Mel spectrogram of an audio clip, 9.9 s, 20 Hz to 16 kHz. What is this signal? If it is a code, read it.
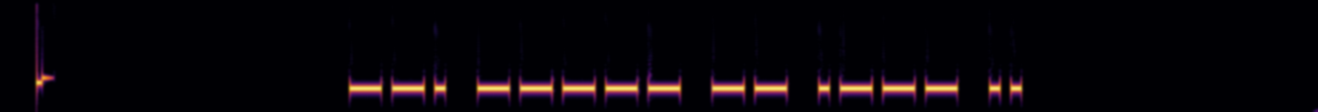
Morse code, heard as a keyed tone, about 15 wpm, 700 Hz. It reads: G0MJI
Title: DXCC-100 Call Signs - 5 Characters - 15wpm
